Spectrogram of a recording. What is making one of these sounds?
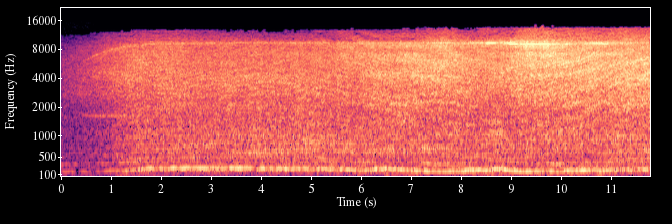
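A tractor engine roars loudly at full power, its pitch wavering.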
